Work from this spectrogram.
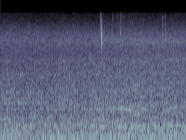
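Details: Yamaha NMAX scooter: a steady, rough, gravelly rumble from the final drive (gardan) under the running noise. Worn final drive bearing; the unit also has a whine.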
